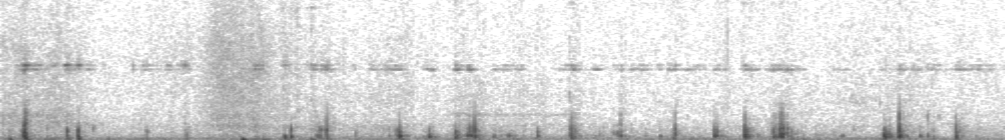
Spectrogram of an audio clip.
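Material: Cork.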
